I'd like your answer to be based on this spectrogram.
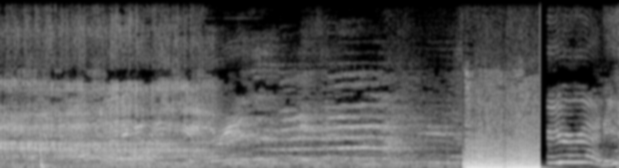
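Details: A girl burping in a TikTok clip: one loud, deep burp after background music and talk.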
